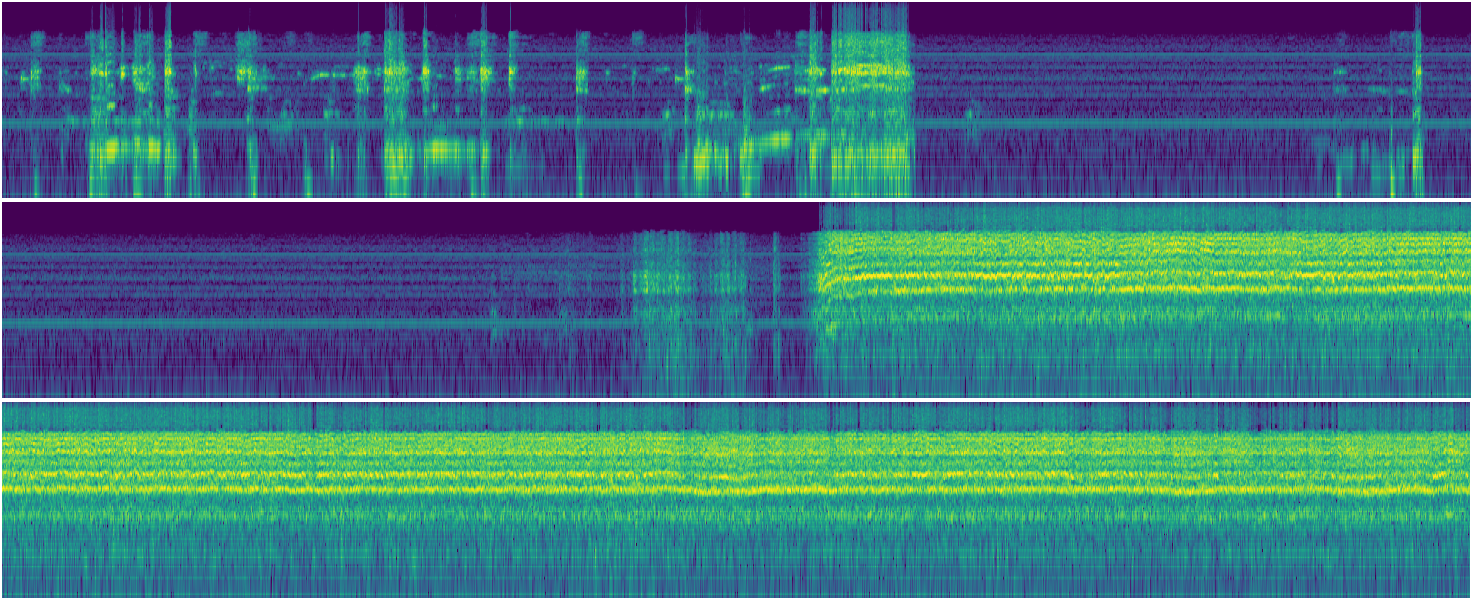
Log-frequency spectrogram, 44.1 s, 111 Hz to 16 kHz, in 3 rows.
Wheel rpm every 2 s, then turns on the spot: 0, 0, 0, 0, 0, 0, 0, 0, 0, 0, 10, 70, 220, 220, 220, 230, 230, 230, 230, 230, 230, 230.
20-22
